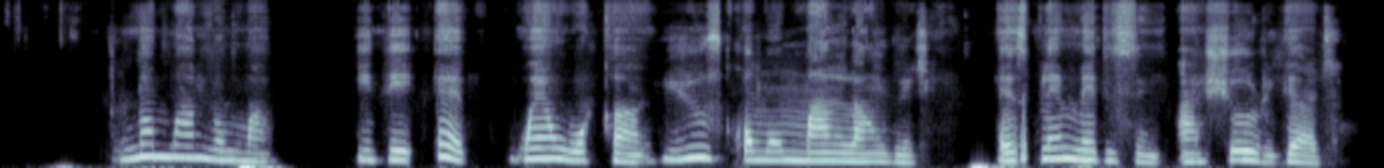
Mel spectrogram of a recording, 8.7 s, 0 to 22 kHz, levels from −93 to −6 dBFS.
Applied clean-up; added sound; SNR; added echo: neural mask model Resemble Enhance denoiser.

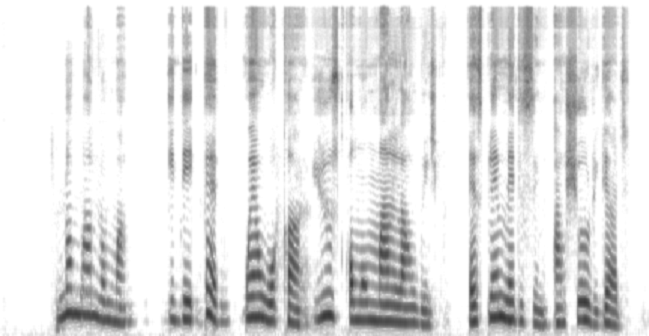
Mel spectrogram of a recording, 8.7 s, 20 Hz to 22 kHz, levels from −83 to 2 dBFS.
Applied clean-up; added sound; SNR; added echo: neural mask model DeepFilterNet 3.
